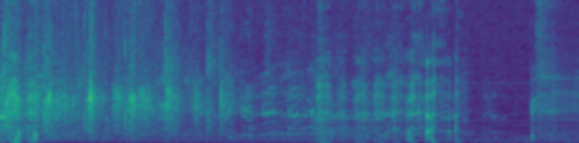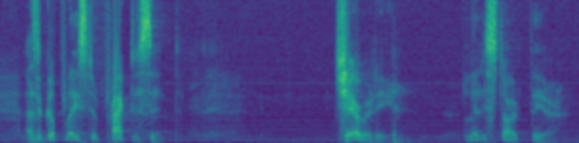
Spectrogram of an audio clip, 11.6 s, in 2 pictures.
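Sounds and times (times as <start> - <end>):
audience clapping: 0.0 - 3.9
laughter: 0.0 - 5.6
speech: 6.1 - 7.5, 9.2 - 11.4.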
